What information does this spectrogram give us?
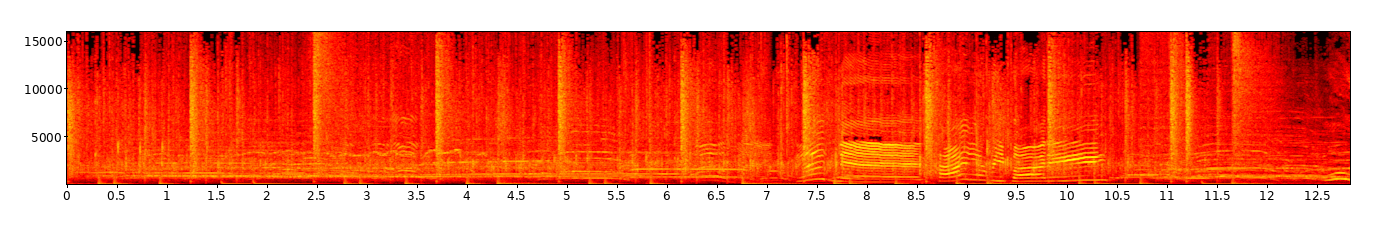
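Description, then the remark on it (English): A live crowd at a Two Dope Queens show at Union Hall claps steadily throughout, with loud whoops and high, sliding cheers rising above the applause midway before the clapping carries on to the end. “Clap it up for yourselves for coming out.”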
